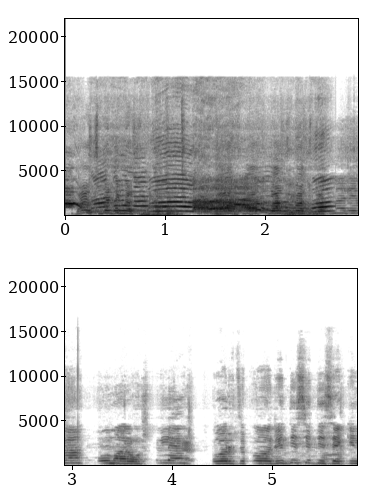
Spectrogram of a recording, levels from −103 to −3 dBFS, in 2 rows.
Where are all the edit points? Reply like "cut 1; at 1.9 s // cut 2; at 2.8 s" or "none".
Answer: cut 1; at 2.7 s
